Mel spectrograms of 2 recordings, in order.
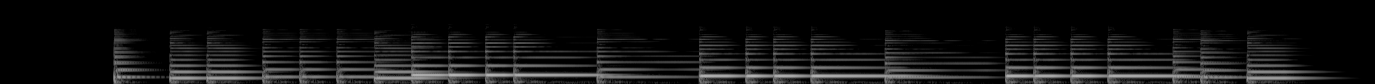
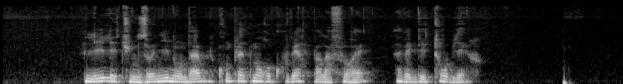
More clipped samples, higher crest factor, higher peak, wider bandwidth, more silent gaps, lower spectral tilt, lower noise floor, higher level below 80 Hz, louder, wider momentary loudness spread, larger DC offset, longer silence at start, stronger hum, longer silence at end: neither; about the same, 14 dB vs 14 dB; second, -14 dBFS vs -2 dBFS; second, 6.2 kHz vs 17 kHz; neither; about the same, -7.5 dB/octave vs -7.5 dB/octave; first, -62 dBFS vs -55 dBFS; second, -60 dBFS vs -40 dBFS; second, -29 LUFS vs -15 LUFS; about the same, 14 LU vs 12 LU; neither; first, 1.15 s vs 0.85 s; neither; about the same, 0.55 s vs 0.55 s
